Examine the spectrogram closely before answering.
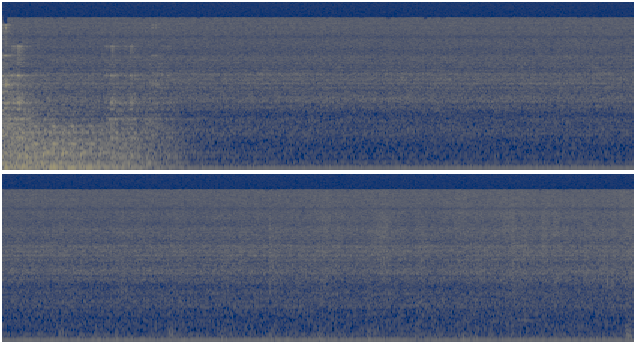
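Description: A low electronic hum drones steadily.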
